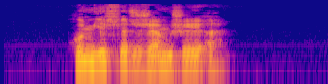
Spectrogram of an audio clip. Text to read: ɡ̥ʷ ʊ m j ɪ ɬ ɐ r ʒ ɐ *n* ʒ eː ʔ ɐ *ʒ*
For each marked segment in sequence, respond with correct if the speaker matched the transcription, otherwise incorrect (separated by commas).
incorrect, incorrect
